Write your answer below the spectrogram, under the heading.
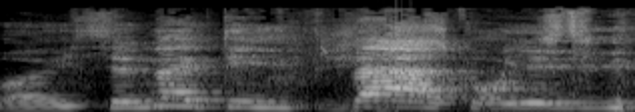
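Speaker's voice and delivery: very high, loud, shrill squealing voice. Imagine him reading a stop-smoking book by himself, and do it as an Alan Carr impression. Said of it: "That's my Alan Carr impression".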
